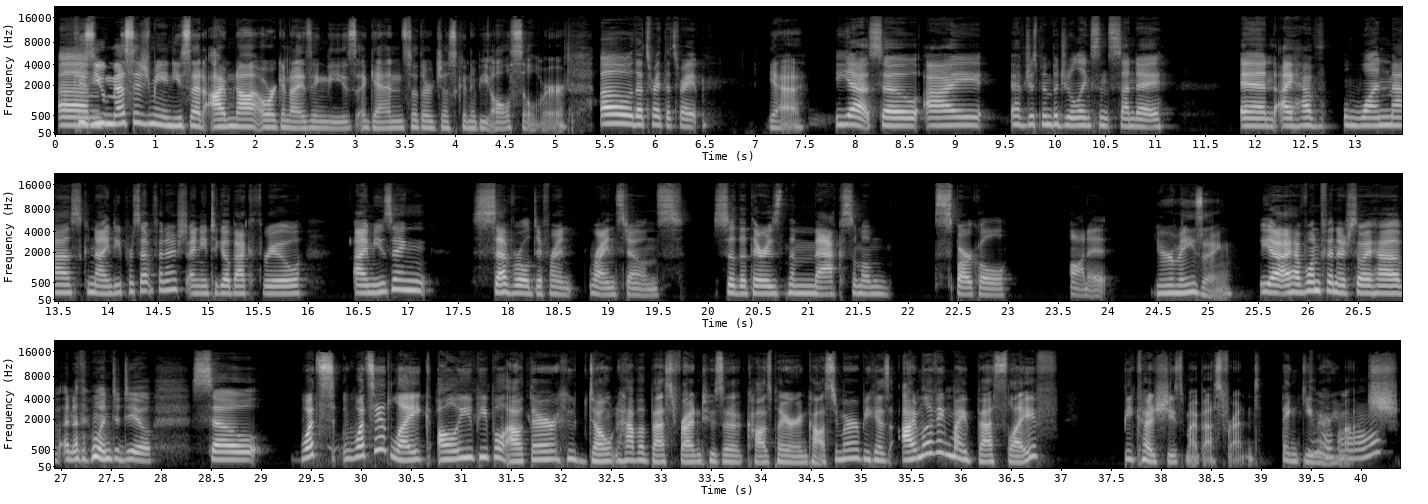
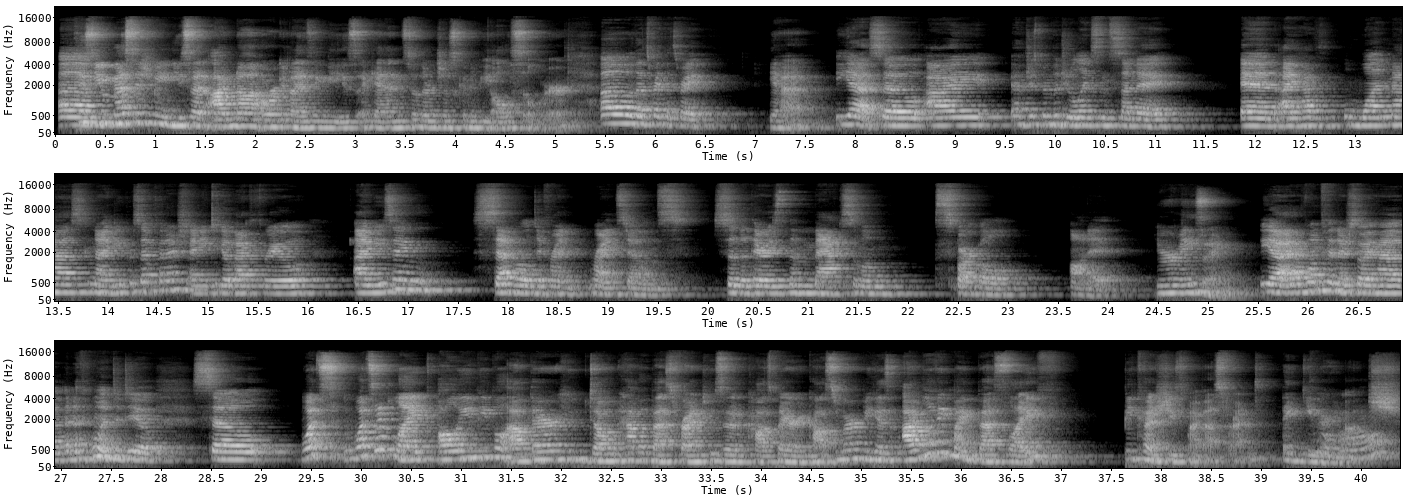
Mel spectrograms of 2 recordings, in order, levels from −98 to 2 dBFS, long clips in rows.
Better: first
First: none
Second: off-mic speech; far // room echo; noticeable; dies away in 0.7 s

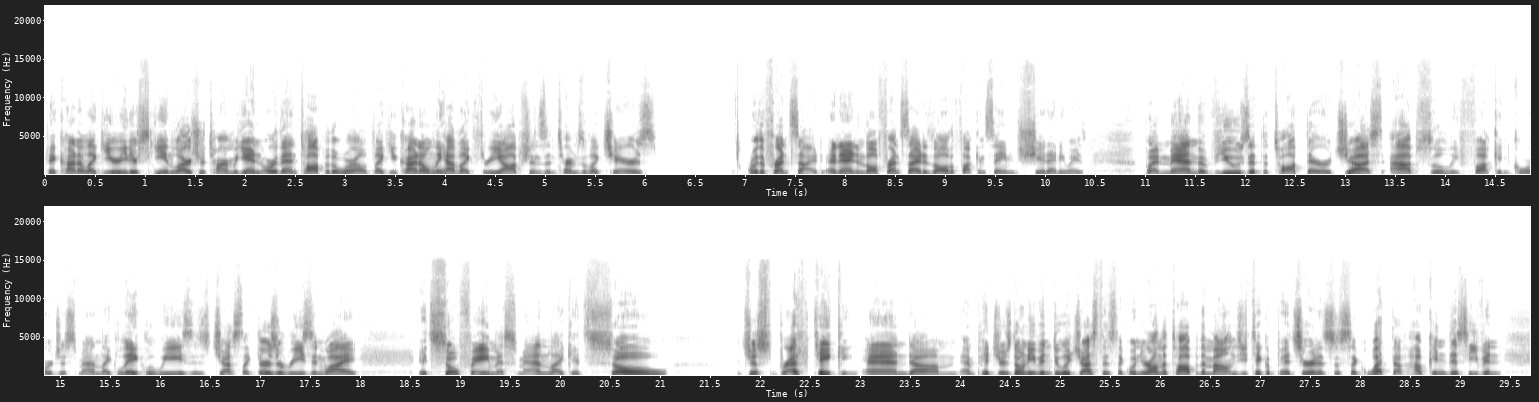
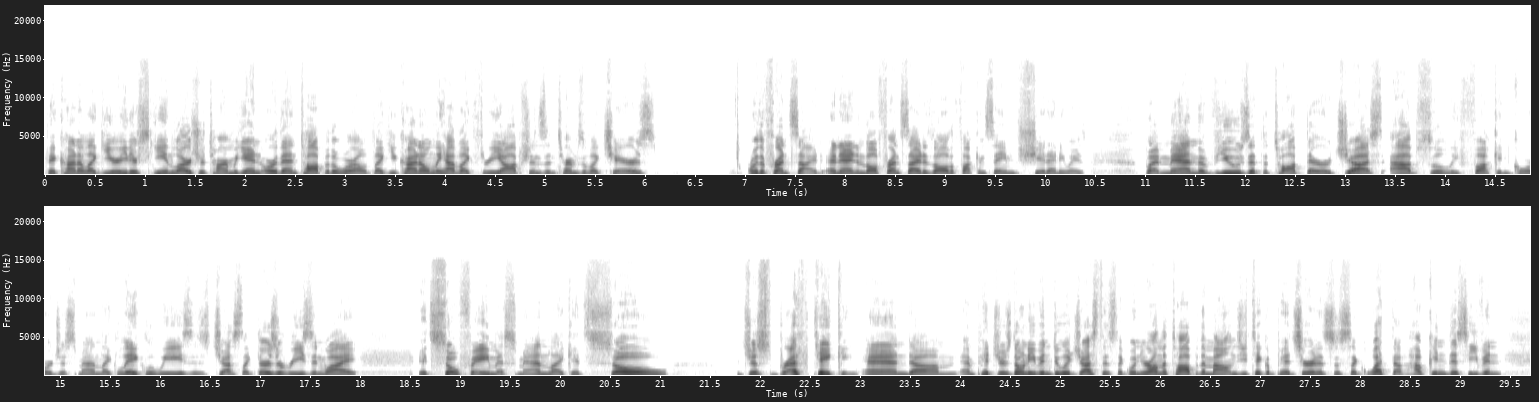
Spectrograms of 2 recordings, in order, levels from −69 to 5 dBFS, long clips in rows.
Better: second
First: thin; somewhat; fading below 350 Hz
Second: none

